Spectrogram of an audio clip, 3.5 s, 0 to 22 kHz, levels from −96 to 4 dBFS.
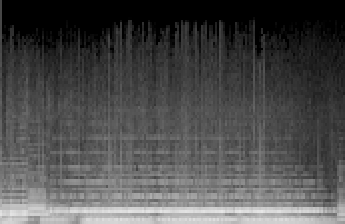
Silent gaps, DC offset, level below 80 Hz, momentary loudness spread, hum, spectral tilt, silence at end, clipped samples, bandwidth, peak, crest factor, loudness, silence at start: none; under 0.1%; -46 dBFS; 6 LU; none; -6 dB/octave; 0 s; under 0.1%; 12.5 kHz; 0 dBFS; 12 dB; -12 LUFS; 0 s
